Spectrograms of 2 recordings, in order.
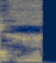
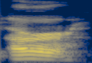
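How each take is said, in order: First: "r" as a throaty, H-like friction sound; back fricative R. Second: "er" as an English-like curled-tongue R; retroflex R. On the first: Linguist isolating the Rio sound, fricative R. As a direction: say "r" as the carioca fricative. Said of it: "são sons de R". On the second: Linguist isolating the countryside sound, retroflex R. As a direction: say "er" with the caipira R. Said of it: "esses dois sons de er e de r". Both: Shown as a demonstration.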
